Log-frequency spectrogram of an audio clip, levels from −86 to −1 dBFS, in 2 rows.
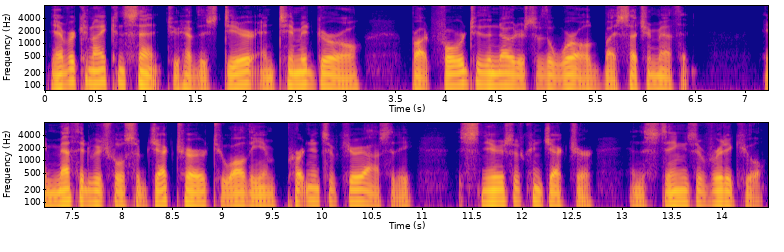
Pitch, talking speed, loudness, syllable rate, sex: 90 Hz, 185 wpm, -19 LUFS, 5.3 syllables/s, male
